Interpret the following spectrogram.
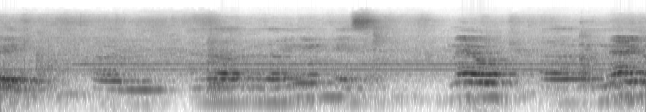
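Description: Indistinct speech that was not transcribed, over a faint steady high-pitched whine.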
